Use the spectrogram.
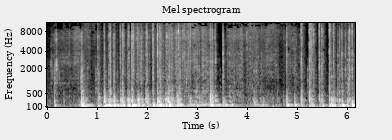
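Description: Fingers and nails scratch quickly at the rim and outer weave of a grey, hollow, empty wicker waste bin held with its open mouth forward. A dense run of dry, crackly scratches and short clicks sits over a steady low, hollow resonance.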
